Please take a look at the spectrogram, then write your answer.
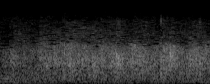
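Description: An audience at a government event for the chief minister applauds, a steady wash of many hands clapping at moderate distance, sustained evenly for a couple of seconds.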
